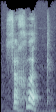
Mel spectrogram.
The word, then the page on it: saxlyt: Xyzyl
